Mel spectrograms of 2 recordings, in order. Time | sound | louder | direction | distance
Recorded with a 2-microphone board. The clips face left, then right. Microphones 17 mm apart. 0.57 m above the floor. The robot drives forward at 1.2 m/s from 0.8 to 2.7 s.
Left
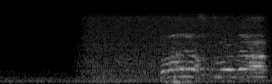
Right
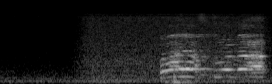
1.6 | a scream | right 9 dB | 55° right (ahead or behind) | 1.0 m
